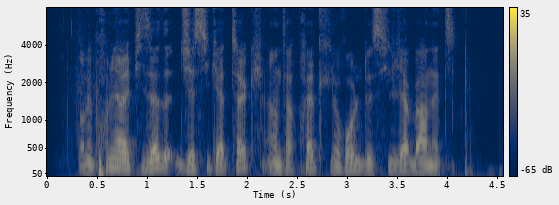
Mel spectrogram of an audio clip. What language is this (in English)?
French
